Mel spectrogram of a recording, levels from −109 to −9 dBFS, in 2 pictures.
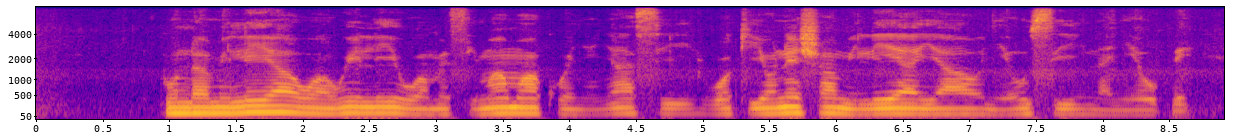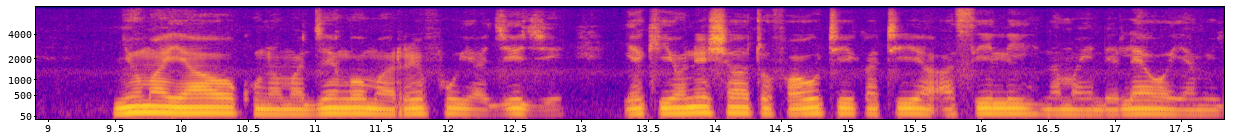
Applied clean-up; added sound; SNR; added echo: none; none; none; none.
